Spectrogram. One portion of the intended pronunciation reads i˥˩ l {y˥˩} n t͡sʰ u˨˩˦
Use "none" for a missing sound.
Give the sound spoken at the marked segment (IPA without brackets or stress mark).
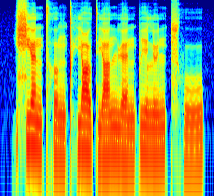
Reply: y˧˥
